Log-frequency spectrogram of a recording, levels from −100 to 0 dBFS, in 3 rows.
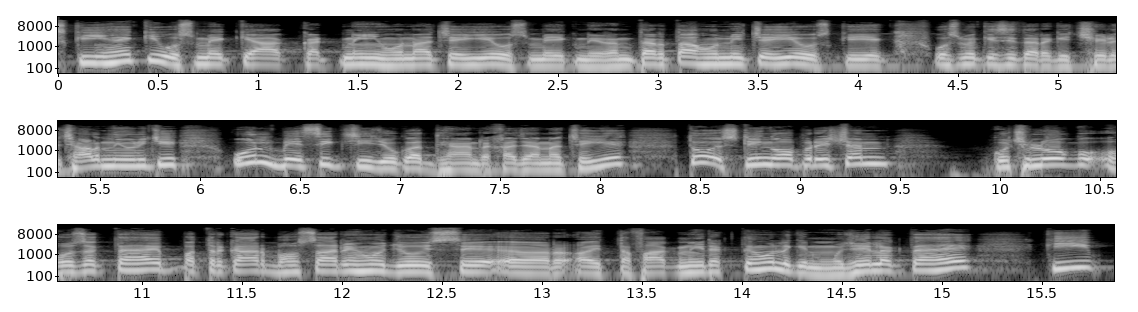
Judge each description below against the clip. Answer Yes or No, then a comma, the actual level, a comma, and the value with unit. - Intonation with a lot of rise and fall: Yes, wide, 5.7 semitones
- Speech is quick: Yes, fast, 210 wpm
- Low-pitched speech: No, medium, 155 Hz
